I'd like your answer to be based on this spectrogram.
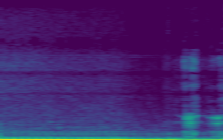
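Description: A Dodge Dakota pickup truck engine roars in a loud, close rev that holds steady and then drops away, with a little wind or rattle toward the end.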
